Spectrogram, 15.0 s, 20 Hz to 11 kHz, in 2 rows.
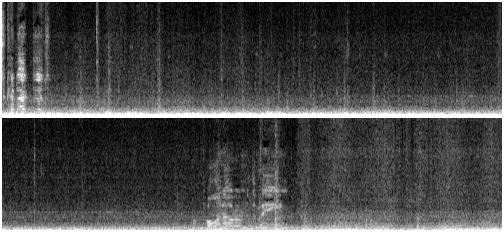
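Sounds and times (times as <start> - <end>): engine and road rumble: 0.0 - 15.0
steady engine hum: 0.0 - 15.0.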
